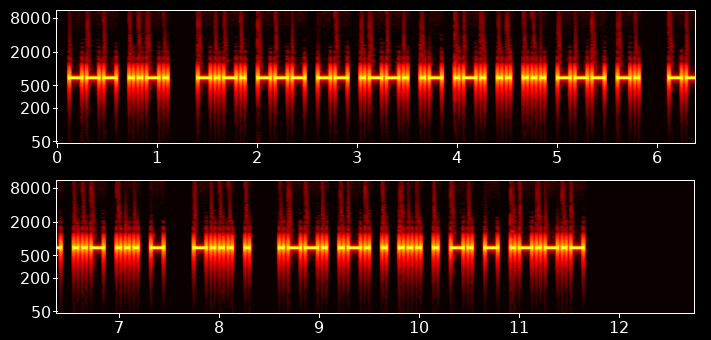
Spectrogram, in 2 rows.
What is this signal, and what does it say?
Morse code, heard as a keyed tone, about 28 wpm, 700 Hz. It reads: OF COMPARISON MUST BE PRESENT.
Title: Sentences from Top 1600 Words 28wpm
